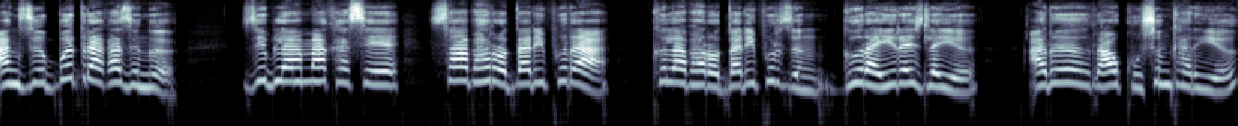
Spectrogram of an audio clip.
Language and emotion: Bodo, angry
